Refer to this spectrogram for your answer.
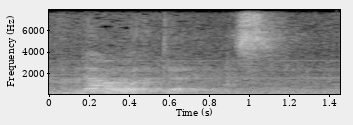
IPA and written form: ˈnaʊədeɪz (nowadays)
